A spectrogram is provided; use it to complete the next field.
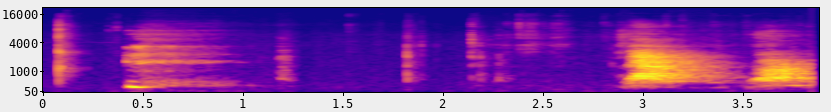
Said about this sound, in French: vous entendez mon chien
